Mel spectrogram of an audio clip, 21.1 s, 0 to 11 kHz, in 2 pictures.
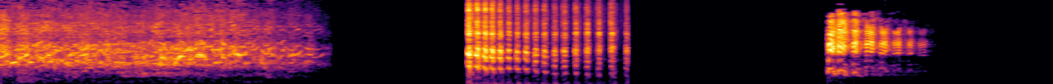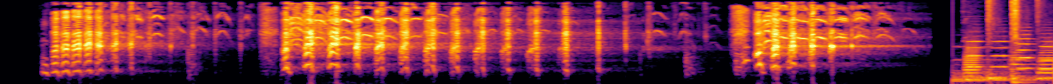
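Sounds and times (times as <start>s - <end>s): high-pitched laughter: 4.7s - 6.3s, 8.3s - 9.4s, 11.0s - 19.8s.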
